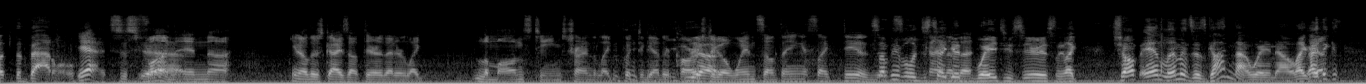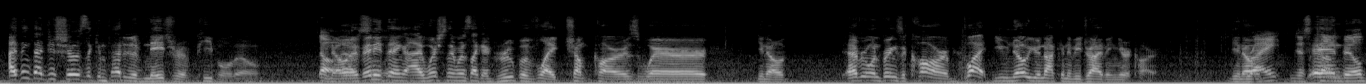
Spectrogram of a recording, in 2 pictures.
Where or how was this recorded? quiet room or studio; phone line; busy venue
busy venue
